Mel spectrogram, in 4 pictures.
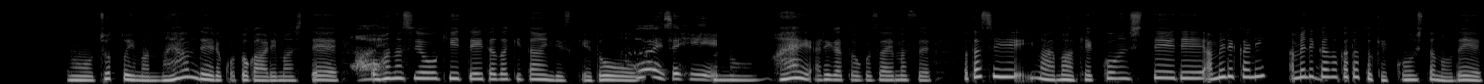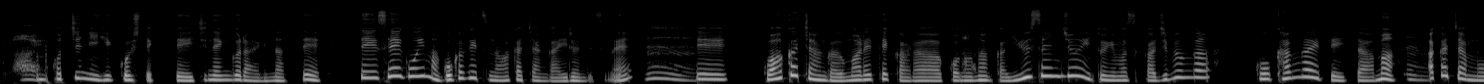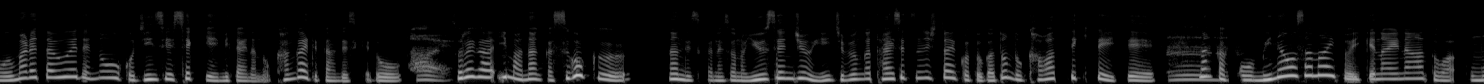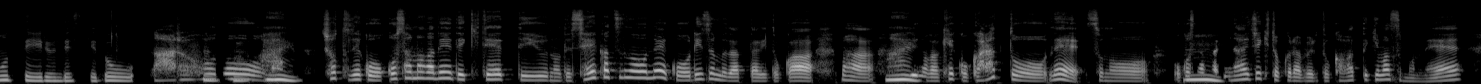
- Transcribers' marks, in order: other background noise
- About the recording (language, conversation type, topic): Japanese, advice, 人生の優先順位を見直して、キャリアや生活でどこを変えるべきか悩んでいるのですが、どうすればよいですか？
